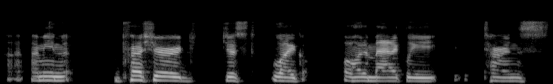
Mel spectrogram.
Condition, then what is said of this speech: Stuttering. Now I know I'm gonna stutter. I'm not afraid of it. I know that I'm going to.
